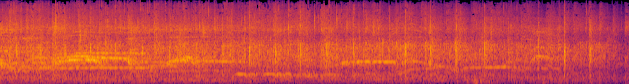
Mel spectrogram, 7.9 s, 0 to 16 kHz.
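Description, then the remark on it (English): A church audience of about 100 people applauds steadily with dense, continuous clapping, joined by scattered whoops and high cheering voices rising over the noise before it gradually eases, as a person is called up to give a testimony. “Round of applause.”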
